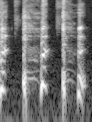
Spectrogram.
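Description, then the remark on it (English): A rapid fit of about five short, harsh coughs in quick succession, fairly loud, with a rough throat-clearing quality and no talking. “No, I have a cough drop. It's fine.”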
